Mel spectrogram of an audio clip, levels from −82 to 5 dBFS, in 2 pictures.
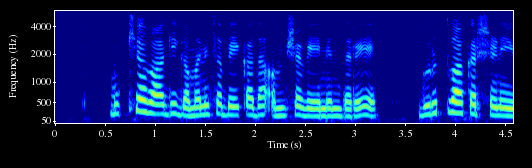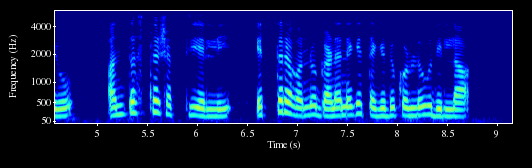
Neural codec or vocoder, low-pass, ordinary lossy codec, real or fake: vocoder, 44.1 kHz, 80 mel bands, Vocos; 5.4 kHz; none; fake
